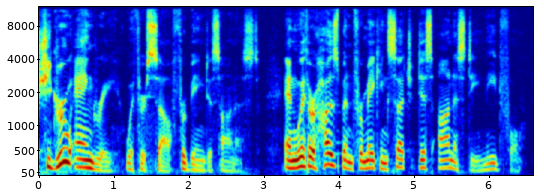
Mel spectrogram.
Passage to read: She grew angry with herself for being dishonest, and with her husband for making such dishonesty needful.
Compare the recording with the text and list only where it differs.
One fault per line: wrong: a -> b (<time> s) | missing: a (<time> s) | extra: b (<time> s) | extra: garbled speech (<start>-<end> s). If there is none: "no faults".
no faults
